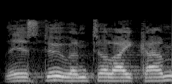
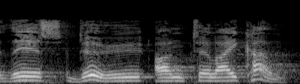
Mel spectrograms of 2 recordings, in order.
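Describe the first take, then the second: First: "do" vurgulu, sonu yükselen ezgiyle; stress on do. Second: Slow, THIS given the weight, falling at the end; "This" vurgulu, yavaş ve düşen ezgiyle; stress on this. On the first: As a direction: DO given the weight, tune rising at the end. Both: Shown as a demonstration. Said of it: "the emphasis is on the fact".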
